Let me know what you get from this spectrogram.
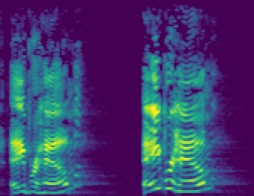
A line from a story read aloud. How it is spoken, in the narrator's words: the Lord's messenger called out to Abraham from heaven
